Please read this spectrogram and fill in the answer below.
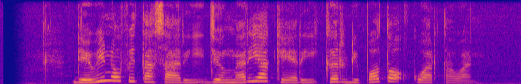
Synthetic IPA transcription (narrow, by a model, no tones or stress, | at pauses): dɛwinofit̪asaɾid͡ʒɨŋmaɾiakɛɾikɨrdipɔt̪ɔkuwart̪awan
